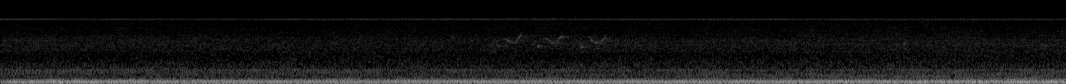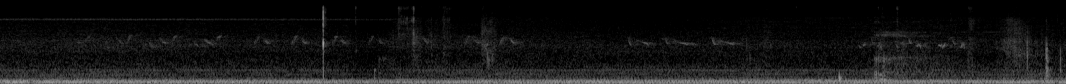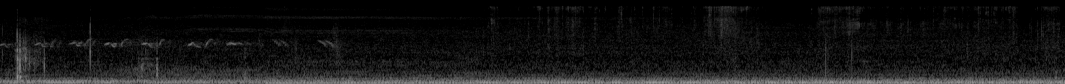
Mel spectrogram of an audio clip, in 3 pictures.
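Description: A steady low rumble throughout, with faint high chirps of birds coming and going and a few sharp snips of pruning shears around the middle.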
